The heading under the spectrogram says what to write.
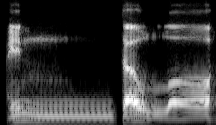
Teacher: nun sukun bertemu dengan huruf dal bacaan ikhfa dibaca samar-samar. Allahnya dibaca tebal karena harokat di depannya fathah.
